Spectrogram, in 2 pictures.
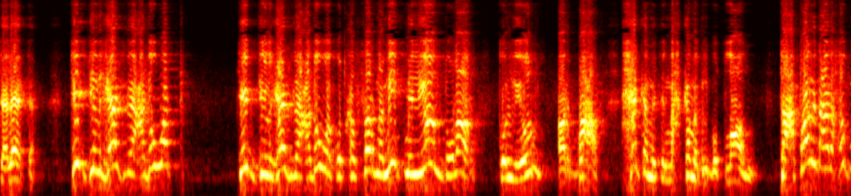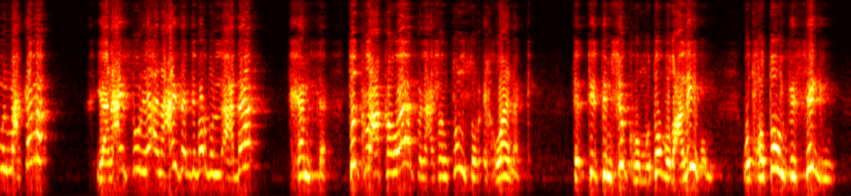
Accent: Egypt; يعني مصر للاسف انا مكسوف وانا قاعد ان انا ابقى مصري

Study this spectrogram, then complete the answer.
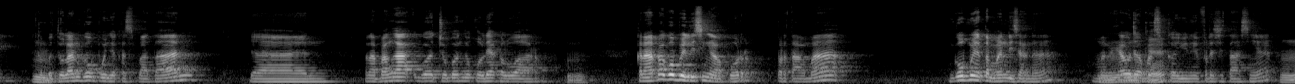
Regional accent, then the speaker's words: Jakarta, Indonesia; also born or lived in Tangerang; gue dari kecil gue udah di Jakarta, kemudian gue pindah ke Tangerang. Dan sekolah gue dari TK sampai SMA itu sama.

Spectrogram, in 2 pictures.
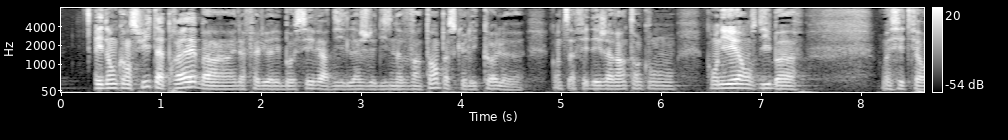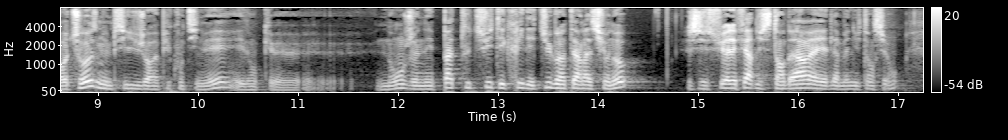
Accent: Île-de-France, France; Je viens de, essentiellement d'Île-de-France. J'ai passé beaucoup d'années en Île-de-France et je suis arrivé en région Centre il y a quelques mois à peine pour trouver plus de quiétude, d'oxygène, de forêt et d'inspiration.

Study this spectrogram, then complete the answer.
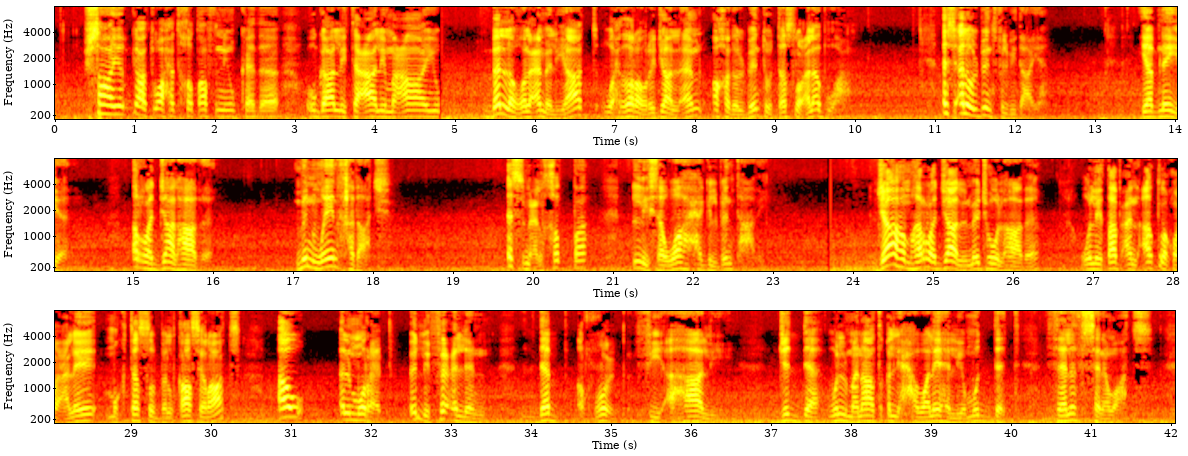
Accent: Kuwait; مثل ما حصل عندنا في الكويت

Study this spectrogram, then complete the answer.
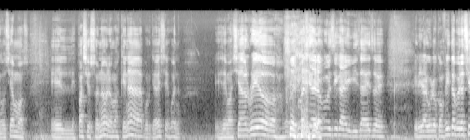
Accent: San Clemente, Buenos Aires Province, Argentina; moved away; Venimos de Los Pagos Medanosos, de San Clemente. Sí, sí, vine acá fundamentalmente a estudiar.

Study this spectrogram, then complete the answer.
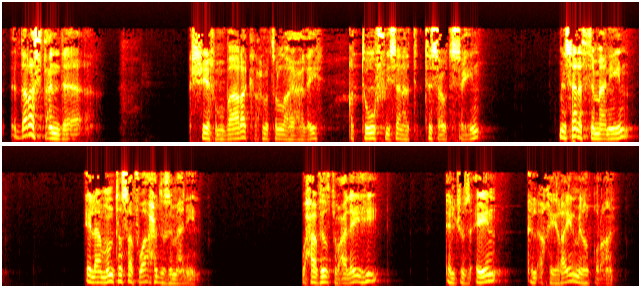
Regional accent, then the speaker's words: Buraydah, Al-Qassim, Saudi Arabia; born or raised there

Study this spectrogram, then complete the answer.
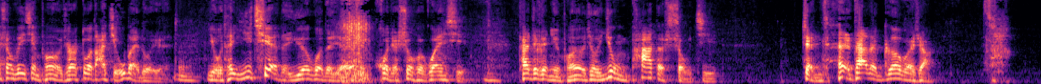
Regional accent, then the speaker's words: China; 哎，你看我们中国人先说，哎，你西门庆或者是你约炮，对吧？

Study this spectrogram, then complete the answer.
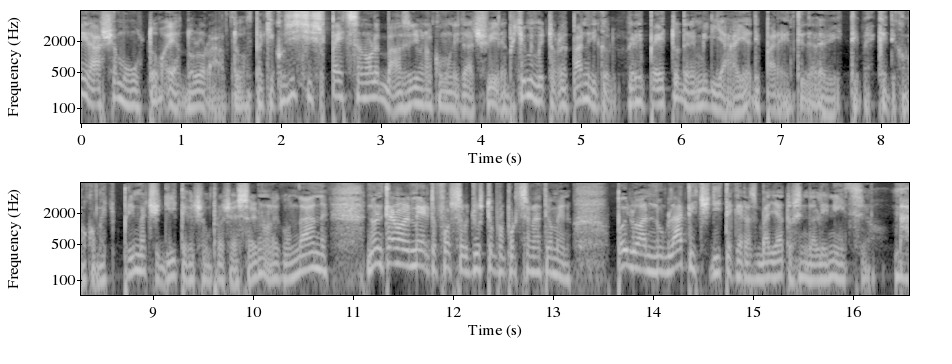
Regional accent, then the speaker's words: Piedmont, Italy; lo dico anche da piemontese

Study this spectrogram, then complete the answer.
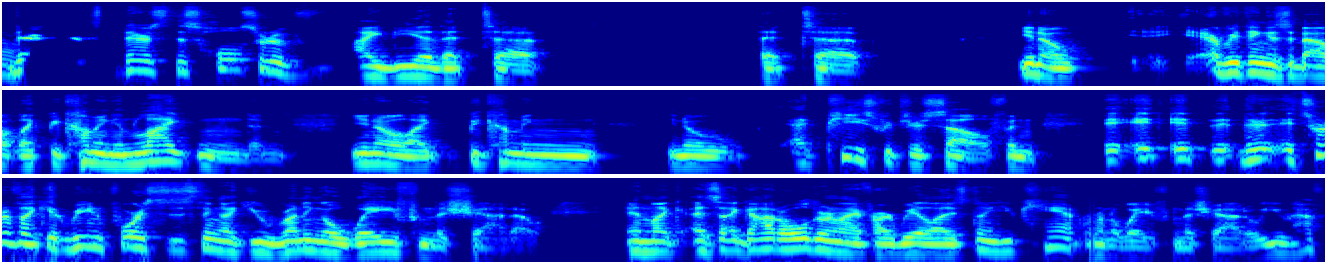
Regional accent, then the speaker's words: Hollywood, California, United States; I came from a very dysfunctional family, a very dysfunctional upbringing. I grew up in Hollywood, which is extremely dysfunctional.

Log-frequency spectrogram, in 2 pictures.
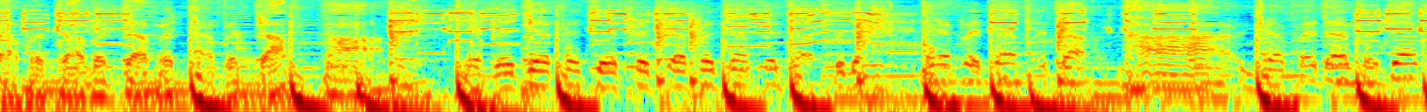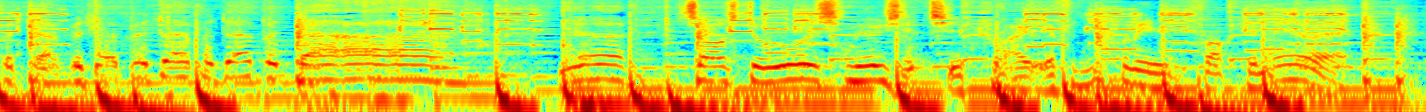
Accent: United Kingdom; This music's going out and I'm a Brit and I'm calling it all wrong.

